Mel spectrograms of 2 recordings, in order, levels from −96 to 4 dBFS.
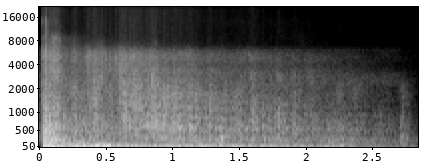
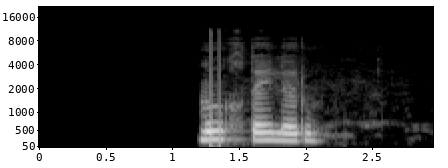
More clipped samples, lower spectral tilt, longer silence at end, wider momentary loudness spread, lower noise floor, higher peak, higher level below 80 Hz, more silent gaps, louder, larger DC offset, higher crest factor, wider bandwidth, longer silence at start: neither; second, -5.5 dB/octave vs -8 dB/octave; second, 0.1 s vs 0.9 s; first, 18 LU vs 8 LU; second, -44 dBFS vs -66 dBFS; first, 0 dBFS vs -6 dBFS; first, -20 dBFS vs -52 dBFS; neither; second, -23 LUFS vs -20 LUFS; neither; about the same, 18 dB vs 18 dB; first, 15 kHz vs 11 kHz; second, 0 s vs 1.2 s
